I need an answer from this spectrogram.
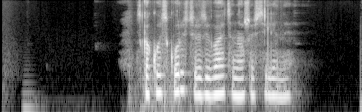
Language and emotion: Russian, neutral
